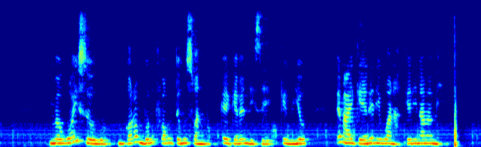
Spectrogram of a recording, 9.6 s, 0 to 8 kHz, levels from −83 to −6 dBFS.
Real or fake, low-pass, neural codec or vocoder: real; 7.2 kHz; none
